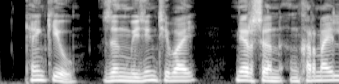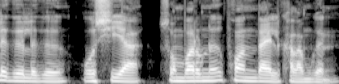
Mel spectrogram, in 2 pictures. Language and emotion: Bodo, neutral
